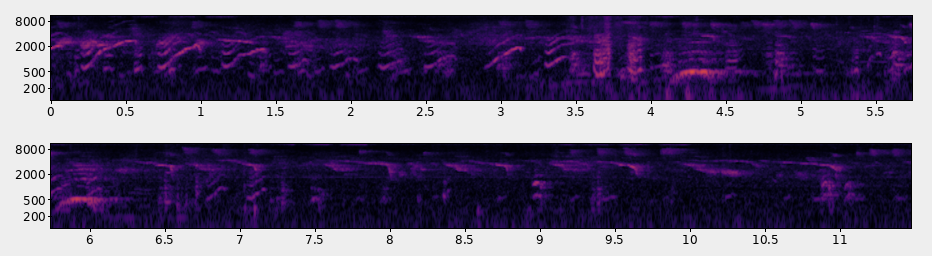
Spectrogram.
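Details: Farmed guinea pigs in a group produce a continuous busy mix of quick rising and falling squeaks and chirps, many voices overlapping, with brief knocks and rustles in the background.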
